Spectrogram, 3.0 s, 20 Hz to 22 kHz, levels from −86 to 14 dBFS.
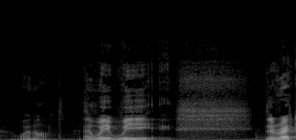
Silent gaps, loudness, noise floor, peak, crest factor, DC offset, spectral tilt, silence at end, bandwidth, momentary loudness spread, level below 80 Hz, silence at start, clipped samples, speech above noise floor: none; -37 LUFS; -54 dBFS; -14 dBFS; 24 dB; under 0.1%; -5.5 dB/octave; 0 s; 16 kHz; 18 LU; -64 dBFS; 0.1 s; under 0.1%; 19 dB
